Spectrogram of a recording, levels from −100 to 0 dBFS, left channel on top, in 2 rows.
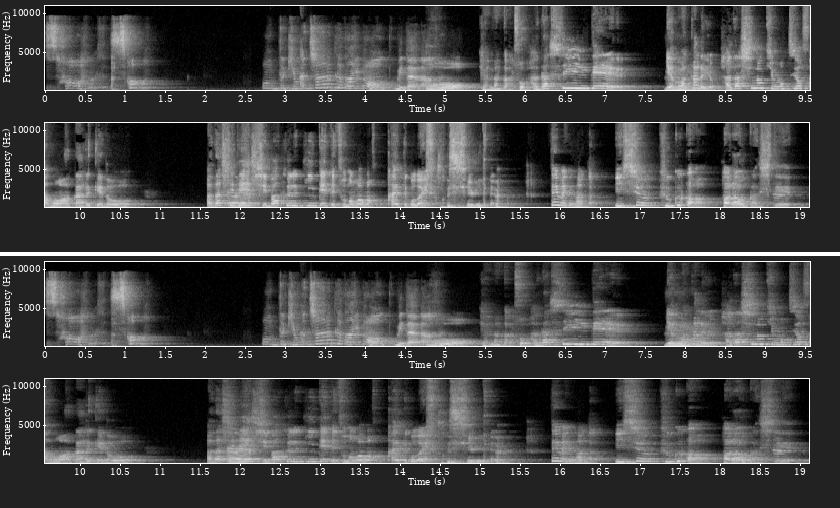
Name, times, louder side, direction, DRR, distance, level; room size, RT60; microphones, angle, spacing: voice 1, 0.1-1.3 2.7-4.8 7.7-8.2 11.8-12.1 18.7-18.8, right 1 dB, 5° right, 4 dB, 0.5 m, -27 dB
voice 2, 4.8-7.3 7.8-10.6 11.6-15.3 15.9-18.9, left 6 dB, 55° left, 9 dB, 0.4 m, -24 dB
7.3 x 2.4 x 5.4 m, 0.95 s
head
